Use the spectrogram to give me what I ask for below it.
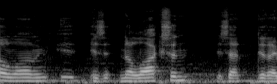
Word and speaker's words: naloxone: Just out of curiosity as much as anything else, do you know about how long, is it Naloxone? Did I pronounce it correctly? Naloxone.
